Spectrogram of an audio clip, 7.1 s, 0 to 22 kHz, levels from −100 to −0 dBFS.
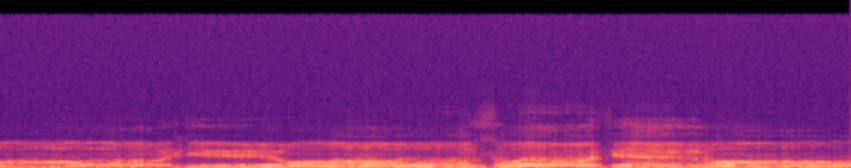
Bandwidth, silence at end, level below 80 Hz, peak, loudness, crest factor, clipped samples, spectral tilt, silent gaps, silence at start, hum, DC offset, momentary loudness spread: over 20 kHz; 0 s; -34 dBFS; -2 dBFS; -18 LUFS; 16 dB; under 0.1%; -6.5 dB/octave; none; 0 s; none; under 0.1%; 7 LU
